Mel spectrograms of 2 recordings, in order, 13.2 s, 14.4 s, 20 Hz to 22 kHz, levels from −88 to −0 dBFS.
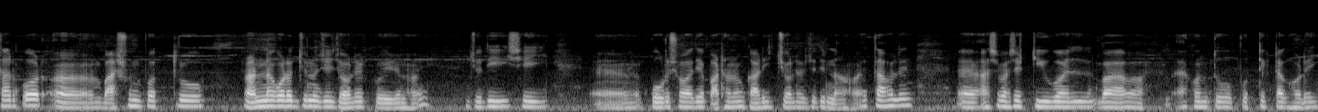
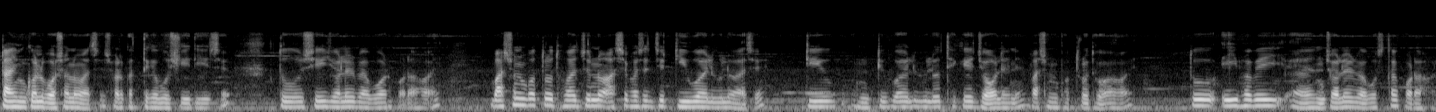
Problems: none marked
